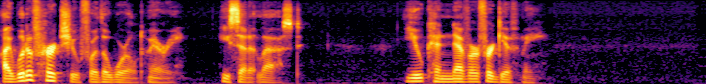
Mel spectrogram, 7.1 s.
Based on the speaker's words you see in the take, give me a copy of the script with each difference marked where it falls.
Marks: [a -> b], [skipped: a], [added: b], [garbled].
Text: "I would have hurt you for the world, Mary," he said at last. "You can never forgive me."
"I would have hurt you for the world, Mary," he said at last. "You can never forgive me."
